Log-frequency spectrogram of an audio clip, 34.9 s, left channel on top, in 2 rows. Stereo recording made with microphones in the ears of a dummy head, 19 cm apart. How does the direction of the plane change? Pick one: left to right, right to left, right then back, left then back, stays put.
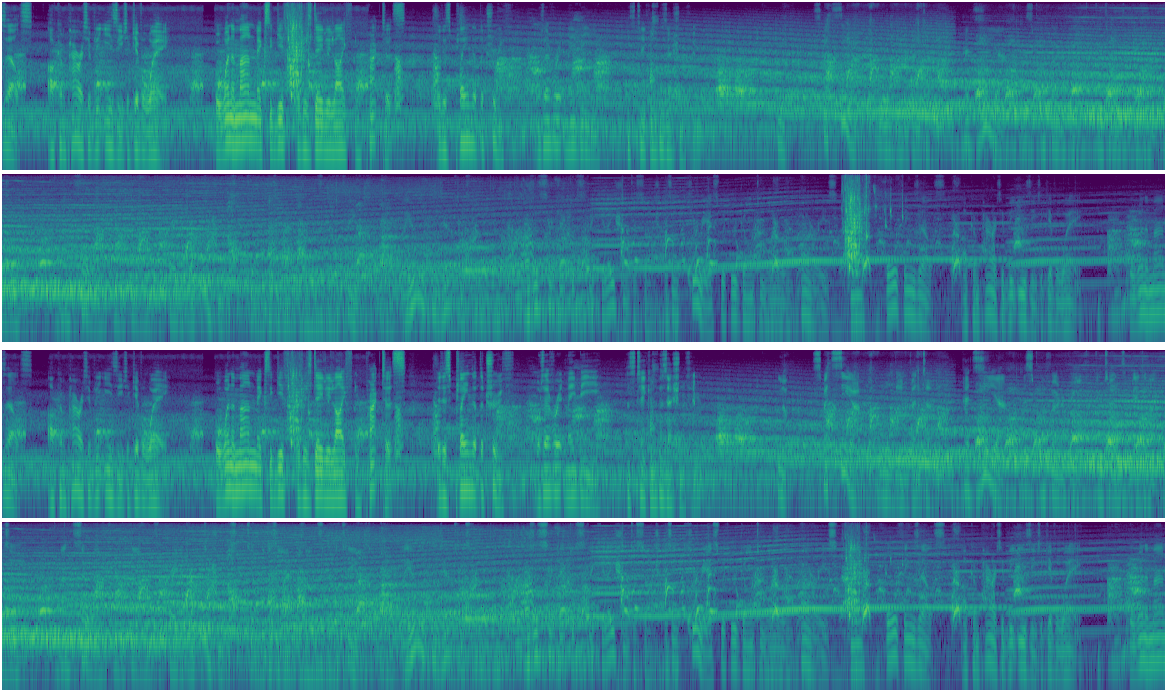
left to right.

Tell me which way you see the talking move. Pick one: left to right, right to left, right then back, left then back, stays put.
left to right.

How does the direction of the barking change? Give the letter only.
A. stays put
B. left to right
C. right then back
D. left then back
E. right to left
B.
